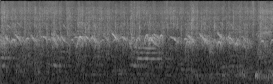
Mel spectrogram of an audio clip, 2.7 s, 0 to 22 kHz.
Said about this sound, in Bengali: 200 হাঁসের বাচ্চা দিয়ে শুরু করলাম খামার, ছোট্ট খামার।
